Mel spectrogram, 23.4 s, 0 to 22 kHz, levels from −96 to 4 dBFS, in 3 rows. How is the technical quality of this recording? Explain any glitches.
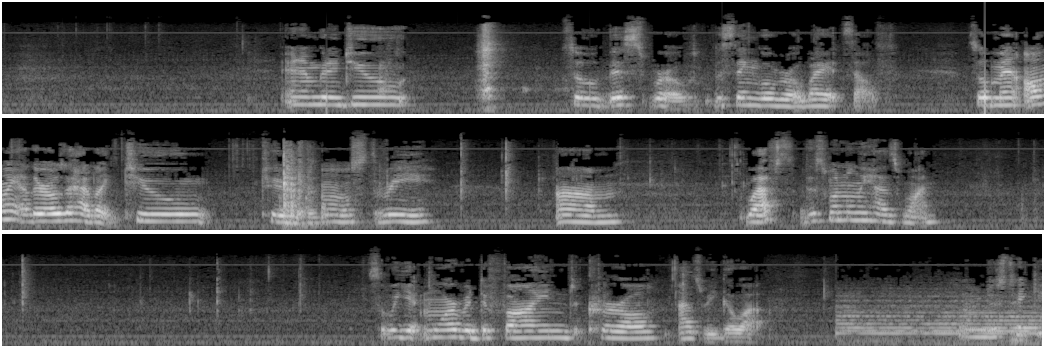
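The recording has repeated skips from overlap between stream segments at 0.45, 2.43, 3.42, 4.41, 5.40, 6.38 and 7.37 s, roughly one per second. Overlapping segment timestamps make the player discard 5 to 17 ms of sound at each boundary, so the waveform jumps in a tiny audible skip.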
